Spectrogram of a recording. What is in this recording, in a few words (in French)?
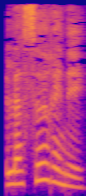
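"La soeur ainee", French; vocabulaire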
